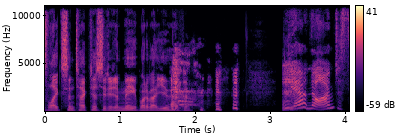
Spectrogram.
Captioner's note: laughs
